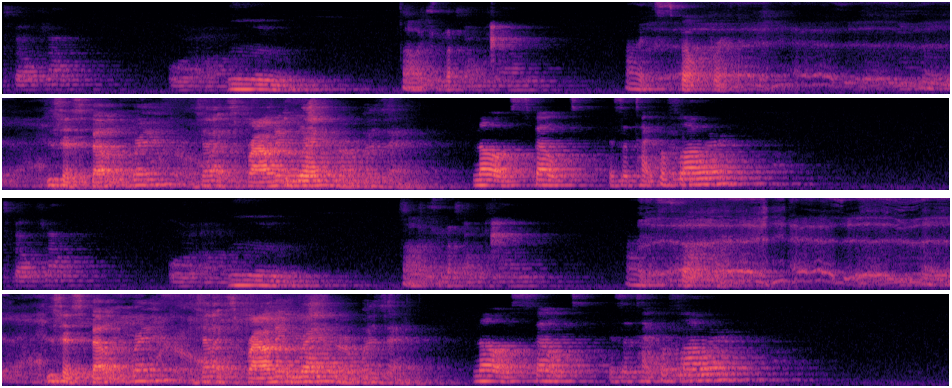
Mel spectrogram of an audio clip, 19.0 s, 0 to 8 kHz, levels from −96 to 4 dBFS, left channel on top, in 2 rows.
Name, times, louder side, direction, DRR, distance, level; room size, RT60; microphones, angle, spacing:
voice 1, 0.1-0.8 1.7-2.8 4.0-5.3 9.0-9.6 11.2-11.5, equal, 60° right, -3 dB, 1.4 m, -49 dB
voice 2, 2.3-3.0 4.0-4.2 6.2-7.3 12.3-13.1 14.2-15.1 15.6-16.8, left 3 dB, 80° left, 1 dB, 0.5 m, -32 dB
sound 1, 6.4-12.7, right 6 dB, 90° right, 0.3 m, -44 dB
voice 3, 9.9-11.1 11.4-13.6, right 1 dB, 25° right, 2 dB, 0.7 m, -29 dB
5.7 x 4.4 x 4.2 m, 1.4 s
head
